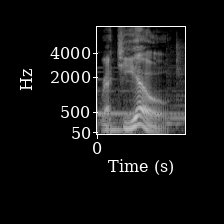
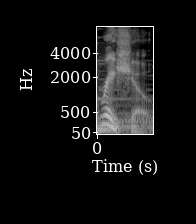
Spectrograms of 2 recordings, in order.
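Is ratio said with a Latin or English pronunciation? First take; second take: Latin; English. First: It is said with a Latin pronunciation. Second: It is said with an English pronunciation. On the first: "the conjugated form ratio means I count out" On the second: "Of course, we pronounce it ratio"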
